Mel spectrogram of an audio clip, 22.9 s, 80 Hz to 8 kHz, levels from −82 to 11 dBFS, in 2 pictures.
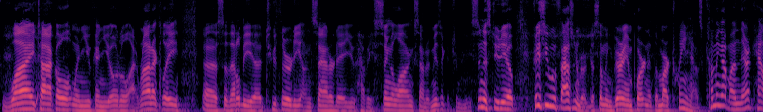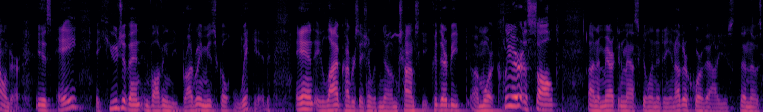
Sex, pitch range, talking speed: male, 120-150 Hz, 200 wpm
